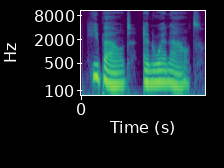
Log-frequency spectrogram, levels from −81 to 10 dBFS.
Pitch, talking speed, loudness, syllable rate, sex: 160 Hz, 195 wpm, -16 LUFS, 4.3 syllables/s, female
